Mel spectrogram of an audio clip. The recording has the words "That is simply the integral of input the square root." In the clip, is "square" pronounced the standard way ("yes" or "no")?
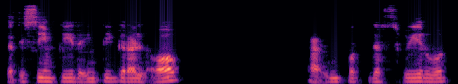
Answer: no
